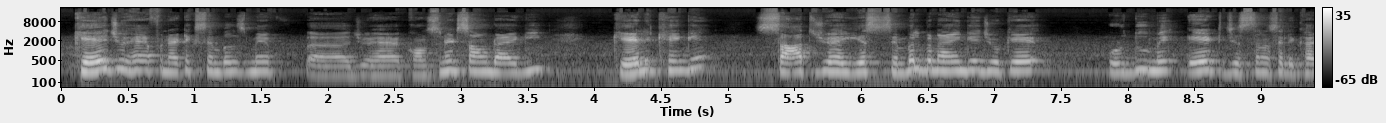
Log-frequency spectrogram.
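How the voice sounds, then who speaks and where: A high-voiced man, with slight background noise behind him, lectures on English phonetics on a recording. He goes slowly, stretching out every vowel sound and example word and repeating them aloud.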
